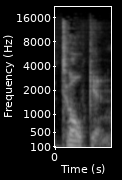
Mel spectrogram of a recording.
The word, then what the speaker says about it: Tolkien: T-O-L-K-I-E-N or T-O-L-K-E-I-N.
